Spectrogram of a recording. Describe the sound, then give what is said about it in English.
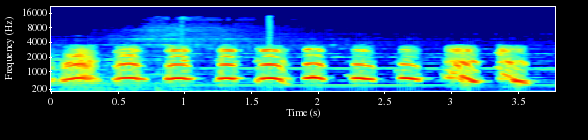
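A caller from Thunder Bay, Ontario imitates a seagull with about ten short, nasal, mid-pitched calls in a steady, even rhythm, each loud and clipped, the last couple slightly longer and wavering. “I'm going to try and do a seagull call, but I don't think I'm very good.”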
